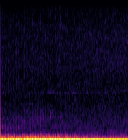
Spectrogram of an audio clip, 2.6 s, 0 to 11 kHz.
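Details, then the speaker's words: Volvo S60R, B5254T4 engine, 249k miles, after replacing spun crankshaft timing gear, IPD exhaust: steady even low rumble, smooth idle, no knocks or misses; reduced engine performance light from damaged front O2 heater wire. "just running sounds good this has been six weeks trying to get this silly thing to run and then end up being a Frank pulli now it's running"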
